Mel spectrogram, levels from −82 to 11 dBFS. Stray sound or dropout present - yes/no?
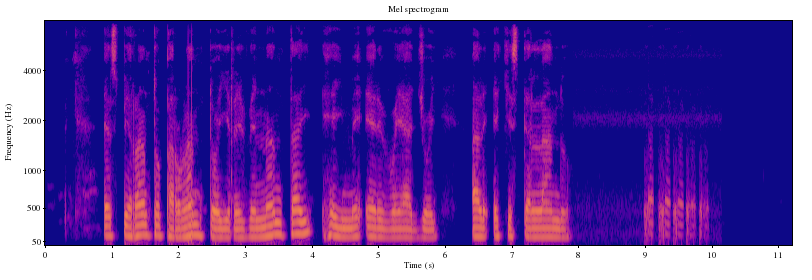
yes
